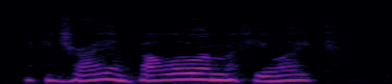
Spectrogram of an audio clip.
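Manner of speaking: hushed, very quiet word. Offering a companion in the party to follow someone: speaking very quietly. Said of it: "I'm gonna very quietly say".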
